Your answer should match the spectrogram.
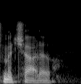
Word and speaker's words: Machado: Is it Machado or Machado? See, I always thought it was Machado. – It's Machado, definitely.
